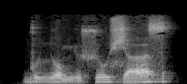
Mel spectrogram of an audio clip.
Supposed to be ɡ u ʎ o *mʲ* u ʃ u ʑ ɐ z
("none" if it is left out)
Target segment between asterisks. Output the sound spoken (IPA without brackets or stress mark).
mʲ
